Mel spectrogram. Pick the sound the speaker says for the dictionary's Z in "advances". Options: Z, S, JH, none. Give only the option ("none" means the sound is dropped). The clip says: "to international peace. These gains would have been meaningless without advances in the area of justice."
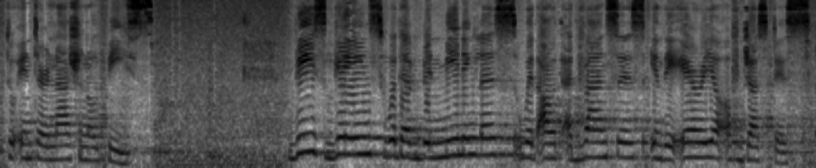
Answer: S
